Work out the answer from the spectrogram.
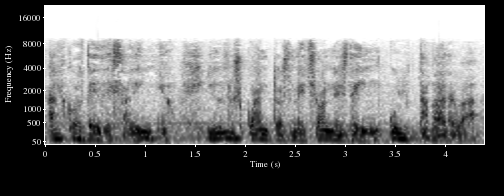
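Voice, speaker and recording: A man's voice: low voice, animated, unhurried, darkish tone, a little hiss or hum. An actor playing a solemn, wondering explorer who narrates his journal in a radio drama, grave and theatrical. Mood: deliberate, scheming. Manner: grave, literary, theatrical, with rhetorical questions. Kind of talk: Spanish radio drama suspense monologue.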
